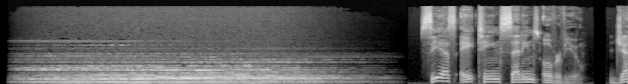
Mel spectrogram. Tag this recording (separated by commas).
Music, Speech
